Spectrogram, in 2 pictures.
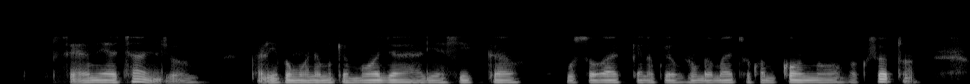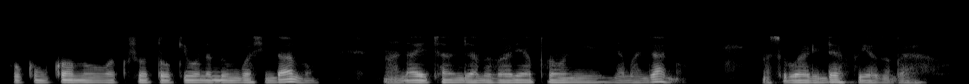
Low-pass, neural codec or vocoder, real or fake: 3.6 kHz; codec, 24 kHz, 1.2 kbps, DualCodec; fake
